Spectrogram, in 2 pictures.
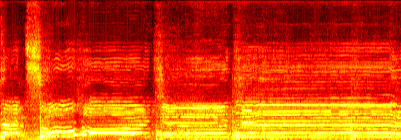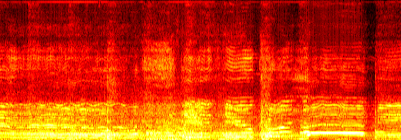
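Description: A musical-theatre duet sung live into handheld microphones through an outdoor PA over backing music, with a woman singing. The vocal line includes long held notes with vibrato, the longest near the middle.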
